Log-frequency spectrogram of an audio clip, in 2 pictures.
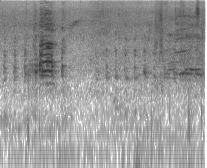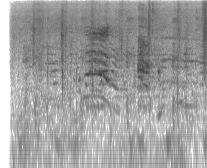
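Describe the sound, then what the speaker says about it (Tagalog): A brooding hen with chicks in a wooded backyard gives soft, repeated clucks at close range, mixed with other fowl calls, while a person talks over it. "Yung manok na yan oh, yan pala yung naglilimlim dyan."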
